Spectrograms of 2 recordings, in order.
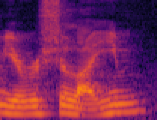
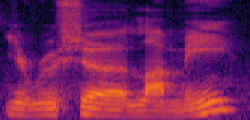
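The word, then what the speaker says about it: ירושלים: Egypt for Jerusalem yerushalayim you'll notice that the here ik under the mem is pronounced first again this is one of those just the the rule in place that in Hebrew every word begins and ends with a consonant when it's being written so you you don't pronounce this Jerusha la me if that were the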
